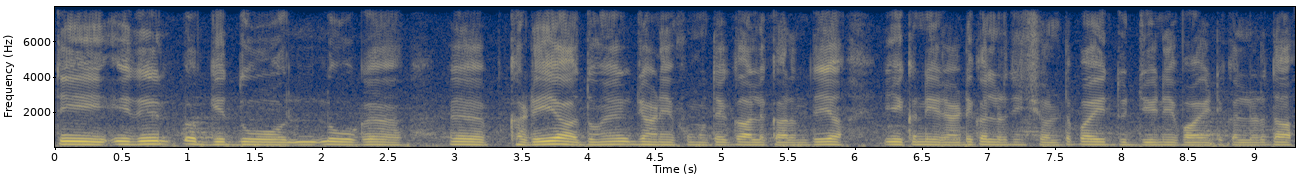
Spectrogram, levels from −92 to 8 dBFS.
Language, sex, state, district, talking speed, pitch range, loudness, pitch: Punjabi, male, Punjab, Kapurthala, 180 wpm, 140-160 Hz, -17 LUFS, 150 Hz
